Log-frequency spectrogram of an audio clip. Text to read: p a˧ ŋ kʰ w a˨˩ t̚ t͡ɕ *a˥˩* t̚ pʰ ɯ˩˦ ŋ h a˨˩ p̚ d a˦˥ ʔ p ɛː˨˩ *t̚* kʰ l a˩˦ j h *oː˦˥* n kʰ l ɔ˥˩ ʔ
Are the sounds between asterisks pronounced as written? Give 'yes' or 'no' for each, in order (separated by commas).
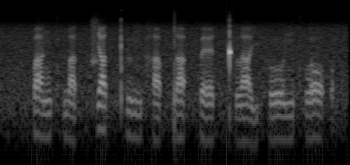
yes, yes, yes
